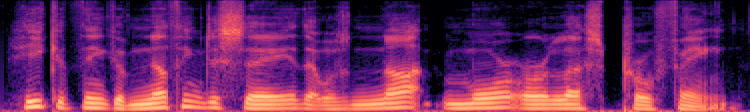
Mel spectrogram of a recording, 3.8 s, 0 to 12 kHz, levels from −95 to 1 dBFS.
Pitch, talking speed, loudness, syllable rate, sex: 130 Hz, 225 wpm, -15 LUFS, 5.0 syllables/s, male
